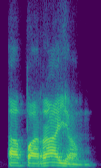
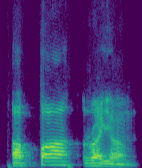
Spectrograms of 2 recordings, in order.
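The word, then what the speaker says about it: אפרים: And in Hebrew it is pronounced as aparam. Mhm. And the meaning aparam which means I am doubly fruitful.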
